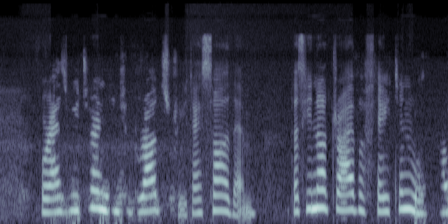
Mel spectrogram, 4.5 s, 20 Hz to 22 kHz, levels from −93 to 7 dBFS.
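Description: A faint second voice sits under the speech from 0.0 to 0.34 s, well below it, around 30 dB down. It is other side's voice leaking through, likely residual loudspeaker echo that the echo canceller left in the microphone signal. From 0.55 to 0.93 s the talker's speech dips by about 10 dB while a slightly stronger leak, about 25 dB down, returns at 0.64 to 0.82 s. This is speech suppressed in double talk: with both sides active, the canceller likely turned everything down. The strongest leak, only about 15 dB below the speech, runs from 1.06 to 1.77 s, with the talker again pulled down about 10 dB between 1.09 and 1.4 s. From 4.2 s to the end the speech drops more deeply, around 20 dB.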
